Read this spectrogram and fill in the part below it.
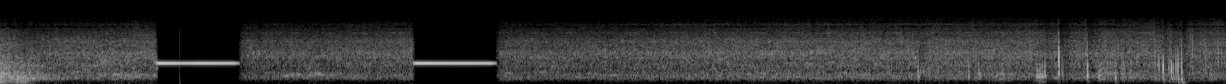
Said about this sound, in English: Make the beeps louder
